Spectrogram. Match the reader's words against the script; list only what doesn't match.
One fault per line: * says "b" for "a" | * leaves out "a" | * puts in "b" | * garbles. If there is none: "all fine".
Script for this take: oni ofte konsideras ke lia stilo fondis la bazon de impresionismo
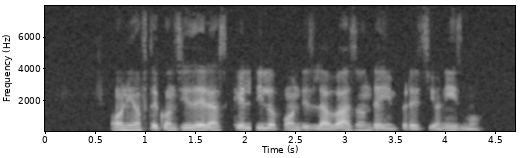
* leaves out "lia"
